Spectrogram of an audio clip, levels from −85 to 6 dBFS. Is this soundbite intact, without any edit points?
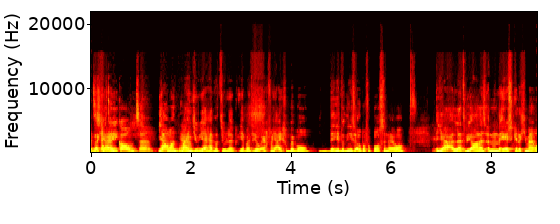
yes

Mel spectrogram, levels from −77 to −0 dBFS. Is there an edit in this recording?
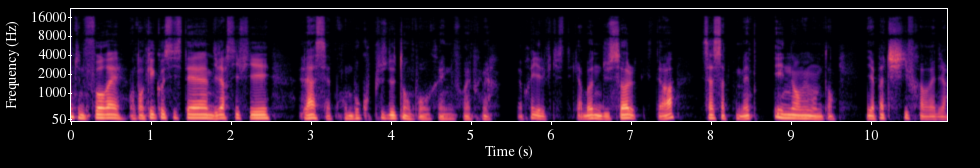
no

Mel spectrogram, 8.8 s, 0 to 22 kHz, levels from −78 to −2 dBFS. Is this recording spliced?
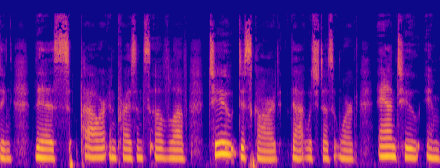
no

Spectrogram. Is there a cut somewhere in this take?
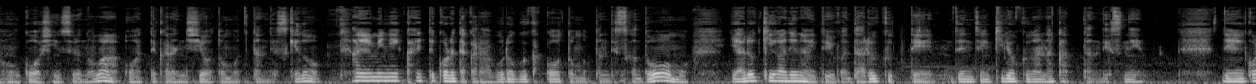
yes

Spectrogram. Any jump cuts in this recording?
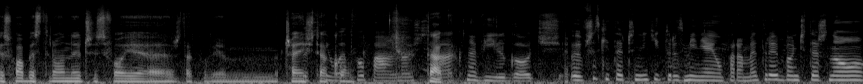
yes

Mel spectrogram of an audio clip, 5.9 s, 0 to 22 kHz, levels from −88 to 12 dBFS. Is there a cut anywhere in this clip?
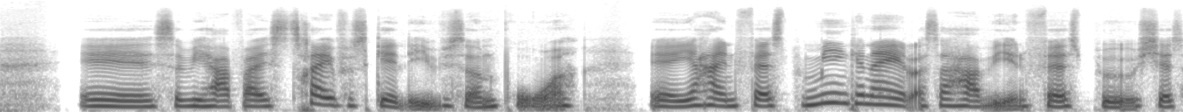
no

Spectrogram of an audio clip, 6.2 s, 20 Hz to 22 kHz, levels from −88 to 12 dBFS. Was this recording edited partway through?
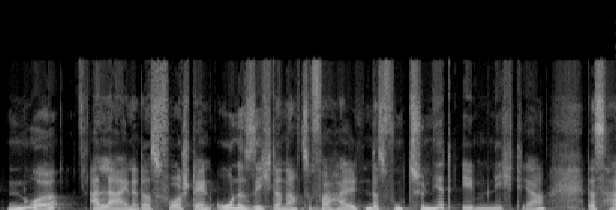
no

